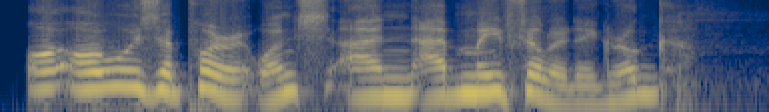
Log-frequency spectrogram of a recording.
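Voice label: English male, voice; Pirates Of The Caribbean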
